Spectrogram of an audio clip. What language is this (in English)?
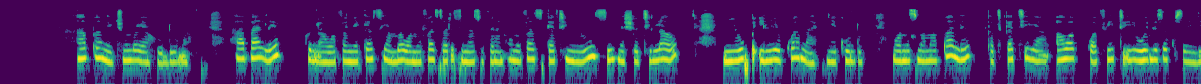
Swahili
